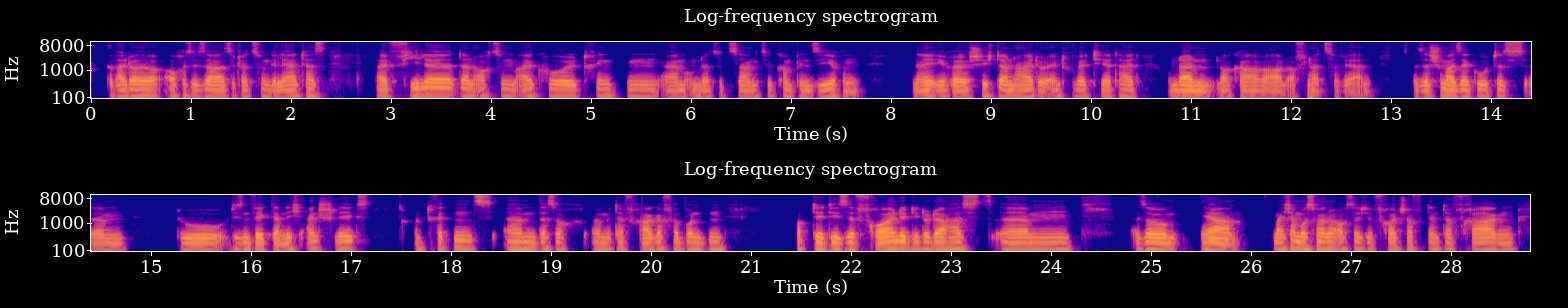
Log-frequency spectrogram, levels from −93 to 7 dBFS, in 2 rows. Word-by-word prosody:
weil 95 0 0
du 105 - +7 0.3
auch 105 0 -4
aus 110 - -6
dieser 95 -1 +2
Situation 95 +2 -5
gelernt 100 +2 0
hast. 110 0 -3 0.4
Weil 100 0 +1
viele 115 +3 +3
dann 105 -1 0
auch 105 +1 -3
zum 105 -2 -5
Alkohol 105 -1 -1
trinken, 100 -1 -6
ähm, 95 +1 -3
um 100 +1 -7
da 95 -1 -2
sozusagen 95 0 -5
zu - - -8
kompensieren, 95 -2 -3 0.5
ne, 95 +2 +2
ihre 95 -2 +2
Schüchternheit 95 -1 +1
oder - - +1
Introvertiertheit, 100 0 -3 0.3
um 95 +1 -4
dann 95 -1 +4
lockerer - - -1
und - - -1
offener - - -5
zu - - -10
werden. - - -4 0.4
Also, 90 +1 -1
das 95 - -1
ist - - +2
schon 110 - -1
mal 95 - +5
sehr 100 -1 +3
gut, 100 0 -2
dass, 95 -1 -2
ähm, 95 -1 -3 0.5
du 95 0 0
diesen 100 -1 -3
Weg 100 -1 +4
dann 95 - +1
nicht 105 +3 -3
einschlägst. 110 0 -1 0.4
Und 100 +2 -9
drittens 120 -1 0
ähm, 105 -2 0
das 105 0 0
ist - - -6
auch, 95 -1 -5 0.2
äh, 105 - -2
mit 100 0 -4
der 95 - -3
Frage 100 +3 +1
verbunden, 105 +1 -2 0.7
ob - - -4
dir 105 -2 +4
diese 105 -1 +3
Freunde, 110 +3 +6
die 110 0 -2
du 105 +1 +2
da 105 -1 +6
hast 105 +1 -2
ähm, 100 0 0 0.6
also 100 0 +4 0.2
ja, 95 -2 +5 0.3
manchmal 100 +3 +2
muss 105 +1 +2
man 110 -2 +4
da 110 - +3
auch 105 - 0
solche 105 -2 -3
Freundschaften 105 0 -3
hinterfragen, 95 0 +1
100 Hz, 165 wpm, -24 LUFS, 95-105 Hz, 0.7 s, du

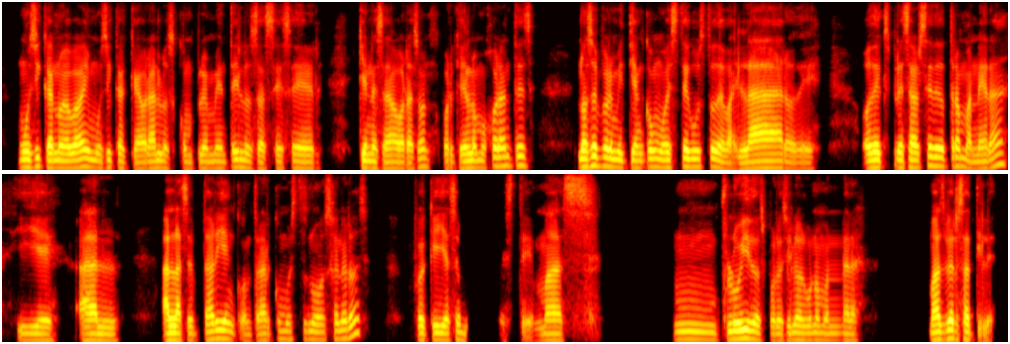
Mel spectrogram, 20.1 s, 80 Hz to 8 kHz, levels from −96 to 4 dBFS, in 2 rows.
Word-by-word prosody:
música 135 0 +3
nueva 130 +2 +4
y - - +3
música 130 -1 -3
que 110 - -6
ahora 115 +2 +1
los 120 -2 -4
complementa 120 +2 -4
y - - 0
los 125 -4 -4
hace 115 +1 -4
ser, 115 -1 -3 0.3
quienes 120 -3 +1
ahora 115 -1 +1
son. 145 0 -4
Porque 120 -1 -4
a - - +3
lo 125 - +2
mejor 130 +5 +1
antes, 160 0 -3 0.4
no 145 0 +5
se 170 - +6
permitían 135 -4 +2
como 140 0 +2
este 130 - +2
gusto 140 0 +1
de - - +3
bailar, 120 +3 +2
o 110 -2 -4
de 110 0 -9 0.4
o - - +3
de 135 - +7
expresarse 130 +3 +1
de 155 - +5
otra 155 0 +1
manera, 135 +9 -2
y, 120 0 -4
eh, 115 -3 -2 0.2
al 115 -1 +1 0.4
al 120 +1 +7
aceptar, 120 +3 0
y 150 - +5
encontrar 120 -4 -4
como 140 +2 -9
estos 140 0 -12
nuevos 130 -2 -3
géneros, 150 +12 -2 0.4
fue 125 - 0
que 125 +2 -1
ya 120 - +2
se 135 - -4 0.4
este, - - -11
más, 115 0 -3 0.7
mm, 135 -1 -3
fluidos, 140 -2 +5
por 115 - -4
decirlo 120 +2 -1
de - - +2
alguna 120 +1 -2
manera. 120 -2 -6 0.6
Más 130 +1 +5
versátile 145 -3 +3
125 Hz, 185 wpm, -23 LUFS, 115-140 Hz, 0.7 s, de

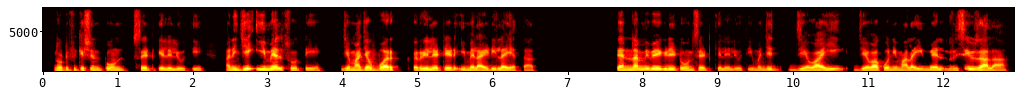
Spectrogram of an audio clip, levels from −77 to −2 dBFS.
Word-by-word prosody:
Notification 130 +1 -4
tone 125 +1 -2
set 120 -1 -3
केलेली 105 0 -1
होती. 115 - -8 0.3
आणि 145 +4 -1
जे 175 +3 +4
इमेल्स 180 +5 +3
होते 110 -1 -5 0.3
जे 135 - 0
माझ्या 135 +3 +2
वर्क 140 +5 +7 0.3
रिलेटेड 140 +3 +2
इमेल 130 0 -2
आयडीला 120 +2 +2
येतात. 125 - -3 1.1
त्यांना 145 +5 +4
मी 190 0 +1
वेगळी 155 -3 +4
टोन 130 -2 -2
सेट 120 -4 -4
केलेली 95 -2 -6
होती. 95 +1 -11
म्हणजे 115 +9 -5 0.3
जेव्हा 120 +4 +2
ही 160 +6 0 0.2
जेव्हा 120 +5 +4
कोणी 140 -1 -2
मला 125 -1 -2
ईमेल 125 +3 -2
रिसिव्ह 140 +7 -2
झाला 105 -5 +3
130 Hz, 150 wpm, -23 LUFS, 120-145 Hz, 1.1 s, वर्क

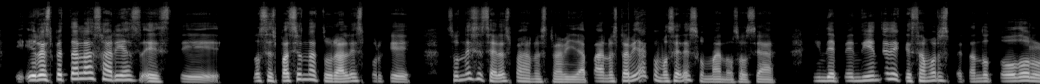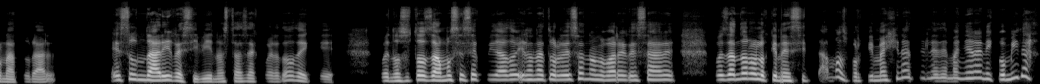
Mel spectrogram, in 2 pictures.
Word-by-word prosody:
y 205 - +4
respetar 230 +3 +6
las 270 -2 +3
áreas, 210 -2 +2
este, 130 -4 -2 0.3
los 165 +2 -3
espacios 175 +7 +2
naturales 160 - +1
porque 140 -5 -5 0.3
son 195 +1 -6
necesarios 195 - -1
para 150 -4 -3
nuestra 125 -1 -4
vida, 115 -1 -1
para 150 -2 -1
nuestra 145 +4 0
vida 200 +1 -1
como 150 - -3
seres 170 +3 -2
humanos, 120 -4 -4
o 115 - -2
sea, 115 -2 -4 0.4
independiente, 170 +6 -1
de 245 -3 +1
que 160 - -5
estamos 165 +3 -1
respetando 145 -4 -6
todo 155 +4 +1
lo 155 -2 +1
natural, 120 -5 -3 0.5
es 200 +1 -2
un 220 -3 +1
dar 190 -2 +8
y 200 - +5
recibir, 140 -5 -1
¿no, 130 - -4
estás 140 +1 -4
de 140 - -1
acuerdo?, 140 +7 -6
de 160 -5 0
que, 120 -3 -10 0.4
pues, 170 0 -3
nosotros 170 +5 +3
damos 190 +2 +6
ese 225 +1 +1
cuidado 220 0 0
y 215 - +1
la 220 - +1
naturaleza 220 +2 +1
nos 230 -2 0
lo 205 - 0
va 200 - +3
a - - +6
regresar, 210 +1 0 0.4
pues, 215 0 -2
dándonos 250 +2 +5
lo 210 - +4
que 200 +2 +1
necesitamos, 180 - -3
porque 180 +2 -7
imagínate 275 - -4
el - - -14
día 155 - -3
de 155 - -4
mañana 280 - -1
ni 255 -2 -2
comida. 255 +12 -1
180 Hz, 195 wpm, -23 LUFS, 145-215 Hz, 0.5 s, dar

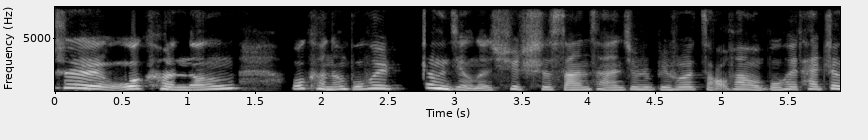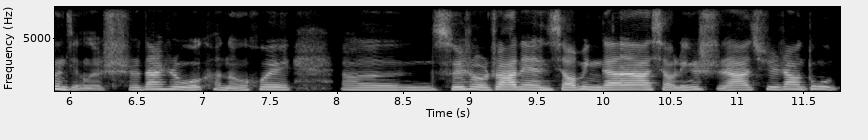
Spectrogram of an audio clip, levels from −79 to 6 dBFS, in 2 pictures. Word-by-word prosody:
是 320 -8 +6
我 250 +6 +5
可 255 -3 +1
能 225 +10 +1 0.4
我 275 - 0
可 270 -3 -1
能 215 +3 0
不 230 0 -2
会 285 0 +3 0.2
正 300 -7 +7
经 205 -4 -4
地 155 +2 -3
去 230 +6 -3
吃 210 +1 -4
3 195 -1 0
餐。 195 -4 -4
就 215 +3 -4
是 205 - -4
比 200 0 -9
如 190 - -3
说 215 +1 -2
早 220 - -6
饭 215 -2 -2
我 180 - -2
不 180 +1 -6
会 220 +2 -2
太 240 0 -3
正 245 0 +1
经 190 - -7
地 90 -2 -9
吃， 185 0 -9
但 220 0 +1
是 220 - -3
我 195 -3 -1
可 210 -1 -10
能 165 +2 -6
会， 205 -1 -4 0.3
呃， 185 -2 -6 0.3
随 215 +3 0
手 220 -3 0
抓 215 +2 +5
点 195 -2 -1
小 190 0 +1
饼 205 -2 -1
干 200 +1 +3
啊， 205 0 +6
小 205 - -4
零 195 +5 -4
食 210 - -8
啊， 190 +3 +2
去 210 +1 -7
让 220 0 -1
肚 225 -2 -4
子 - - -19
210 Hz, 270 characters per minute, -22 LUFS, 195-225 Hz, 0.4 s, 正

